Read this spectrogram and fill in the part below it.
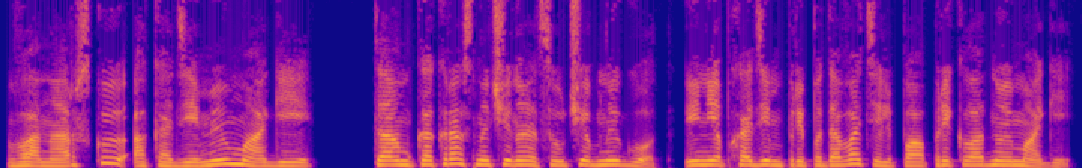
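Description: A woman voicing a smug, sarcastic male mage official in an audiobook, with a slow, mock-courteous, sneering delivery. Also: medium pitch, no room sound, studio quality, lightly acted. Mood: curt, smug. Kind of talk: audiobook character acting.

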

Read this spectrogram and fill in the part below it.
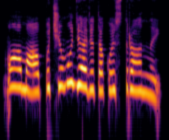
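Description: A woman voicing a curious, chatty four-year-old girl in a high, innocent voice, recorded close and dry. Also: moderate pace, a bit bright, no echo.

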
